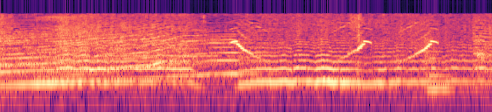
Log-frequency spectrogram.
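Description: A bee buzzes steadily close by, its droning pitch rising and falling as it moves around, with a few quick sweeping swoops, and no voices.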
